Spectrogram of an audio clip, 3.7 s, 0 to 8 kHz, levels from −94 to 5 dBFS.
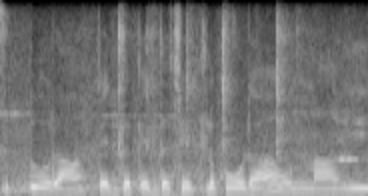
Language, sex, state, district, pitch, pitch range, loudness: Telugu, female, Andhra Pradesh, Annamaya, 190 Hz, 185-195 Hz, -14 LUFS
